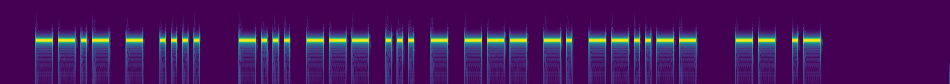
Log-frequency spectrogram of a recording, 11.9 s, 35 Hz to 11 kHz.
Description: Morse code, heard as a keyed tone, about 17 wpm, 700 Hz. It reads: QTH BOSTON, MA
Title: Practice QSO - Exchange 1 - Beginning - 17wpm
